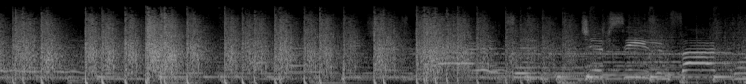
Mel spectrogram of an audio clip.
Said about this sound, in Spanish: Para unos es diversión estallar petardos, cohetes y tracas en la calle durante las fiestas, para otros es sufrimiento, absoluto terror.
